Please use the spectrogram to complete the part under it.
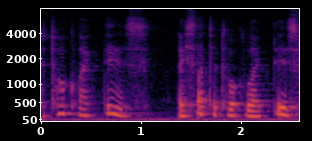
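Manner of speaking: put-on caring voice, high.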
